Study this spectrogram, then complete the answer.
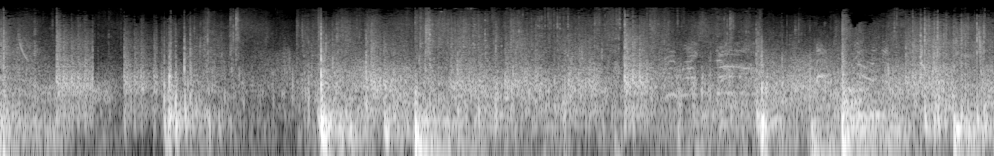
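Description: Gunshots crack and boom at irregular intervals, near and far.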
